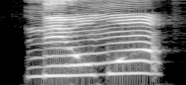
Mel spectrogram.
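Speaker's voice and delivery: a boy playing Voldemort shouts at Harry Potter; hammed-up villain shout. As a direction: bellow the word like a cartoon villain. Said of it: "Donc quand c'est Voldemort, je vais faire cette voix".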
